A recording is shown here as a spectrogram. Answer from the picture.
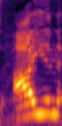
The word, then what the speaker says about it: Ayin: The right way to say it is a very guttural sound. It's actually an ayin. It comes from the back of the throat.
